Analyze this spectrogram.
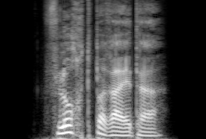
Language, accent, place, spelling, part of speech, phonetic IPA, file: German, Germany, Berlin, fluchtbereiter, adjective, [ˈflʊxtbəˌʁaɪ̯tɐ], De-fluchtbereiter.ogg
- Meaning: inflection of fluchtbereit: 1. strong/mixed nominative masculine singular 2. strong genitive/dative feminine singular 3. strong genitive plural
